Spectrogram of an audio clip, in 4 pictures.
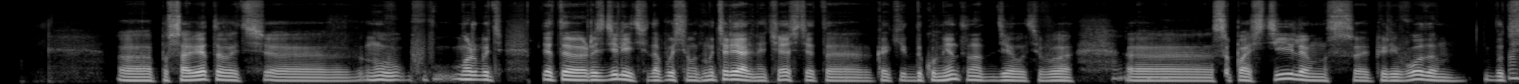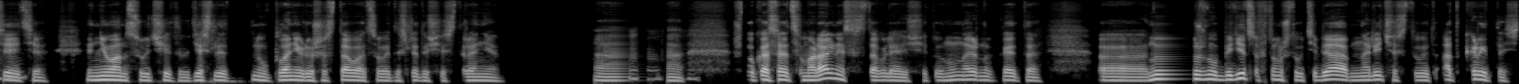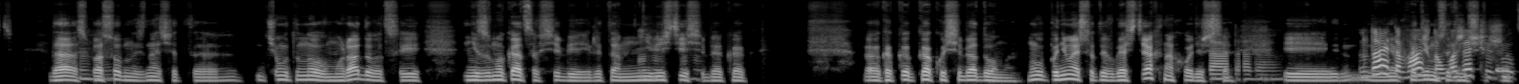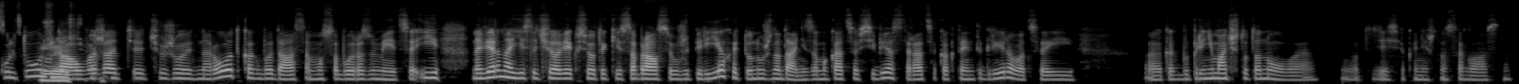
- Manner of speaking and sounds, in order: distorted speech
- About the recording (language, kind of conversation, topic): Russian, podcast, Как миграция или поездки повлияли на твоё самоощущение?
